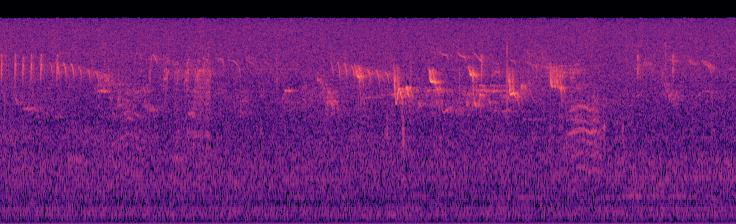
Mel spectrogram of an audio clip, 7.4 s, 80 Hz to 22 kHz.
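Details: Common house martins on autumn migration, resting for an hour on a 20,000-volt power line in Limousin, central France, on 24 September 2015, give short, dry, high chirrups, several birds overlapping at an uneven quick pace over a steady low hum.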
